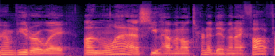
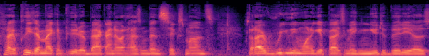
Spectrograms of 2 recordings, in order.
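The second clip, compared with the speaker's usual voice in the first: ordinary talk, nothing marked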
